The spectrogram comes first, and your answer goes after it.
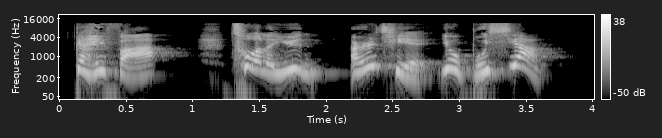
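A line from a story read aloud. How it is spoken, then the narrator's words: Group laughing. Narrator (Chinese): 众人笑道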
